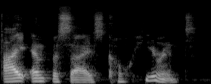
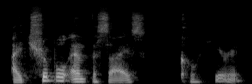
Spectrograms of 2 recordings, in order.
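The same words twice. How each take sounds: First: "coherent" set out slowly and deliberately; low, slow, underlined "coherent"; stress on coherent. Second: "coherent" drawn apart after a weighty delay; low, soft, very deliberate "coherent"; extra stress on coherent. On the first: Spokesman appealing to the wrestler, deliberate weight on "coherent". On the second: Spokesman driving the demand home, heavy measured weight on "coherent". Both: Pretend.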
